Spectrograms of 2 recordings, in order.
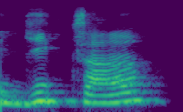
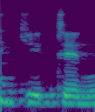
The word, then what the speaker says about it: Guittin: The French say Guittin, but I'll buy Guittin, don't worry.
